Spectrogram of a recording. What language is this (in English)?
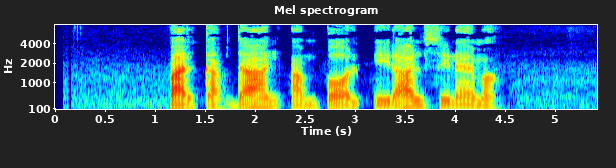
Catalan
